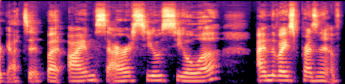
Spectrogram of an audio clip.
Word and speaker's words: Ciociola: But I'm Sarah Sio.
